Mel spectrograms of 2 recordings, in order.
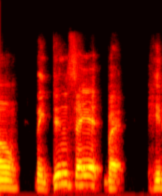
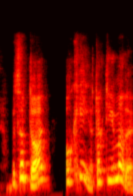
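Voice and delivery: voice pitched very high; 10 semitones higher than usual. Quoting a sketch after a question about a voice: Mark Wahlberg impression. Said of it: "You've never seen that S N L?".

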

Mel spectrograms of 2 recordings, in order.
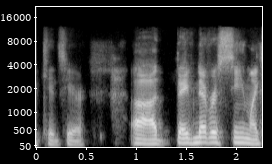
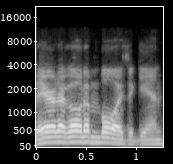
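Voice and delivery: put-on good ol' boy Southern accent throughout. Teasing the other speaker about their voice, doing a Dukes of Hazzard guy impression. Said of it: "you sound like the fucking guy from the Dukes of Hazzard".

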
